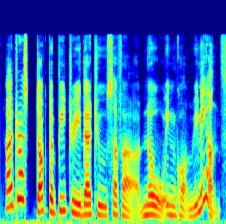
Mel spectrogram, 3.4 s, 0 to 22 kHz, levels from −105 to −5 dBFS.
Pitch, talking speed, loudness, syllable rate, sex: 185 Hz, 160 wpm, -19 LUFS, 4.8 syllables/s, female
